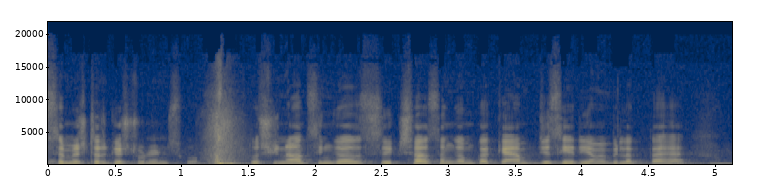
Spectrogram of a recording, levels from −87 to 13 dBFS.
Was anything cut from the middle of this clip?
yes; 1 cut; at 1.3 s

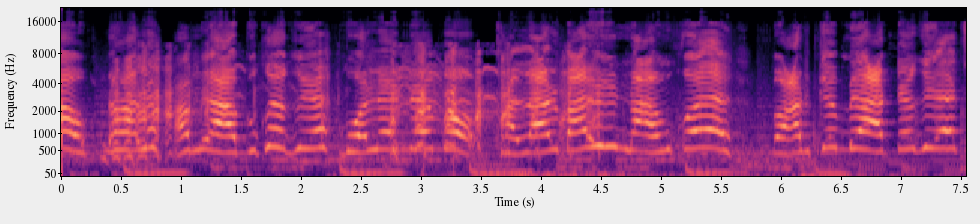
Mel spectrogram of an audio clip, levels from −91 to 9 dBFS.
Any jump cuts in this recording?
no; 0 cuts

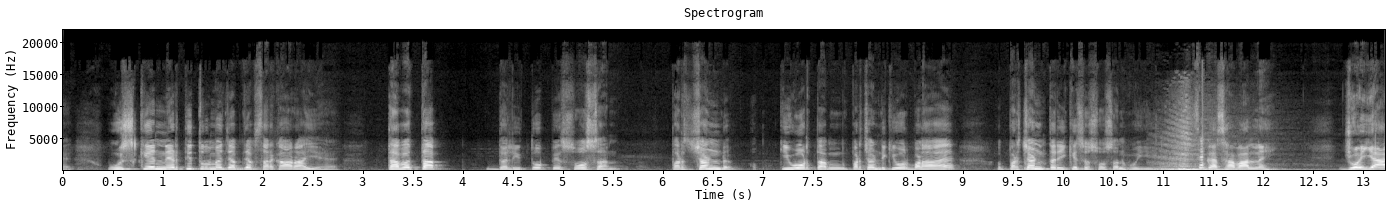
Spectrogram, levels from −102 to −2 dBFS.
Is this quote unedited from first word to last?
no; 1 cut; at 11.4 s

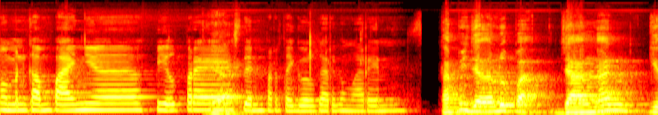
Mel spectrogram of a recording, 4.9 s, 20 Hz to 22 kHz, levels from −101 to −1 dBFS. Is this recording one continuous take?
no; 1 cut; at 3.1 s

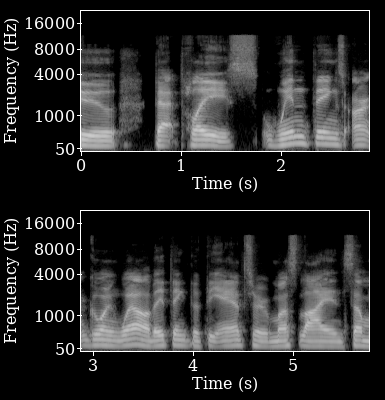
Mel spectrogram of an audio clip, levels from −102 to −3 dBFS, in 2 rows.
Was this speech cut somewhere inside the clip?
yes; 1 cut; at 1.8 s

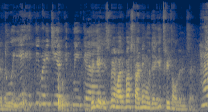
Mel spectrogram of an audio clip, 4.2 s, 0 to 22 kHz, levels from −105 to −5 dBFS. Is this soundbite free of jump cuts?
yes; 0 cuts

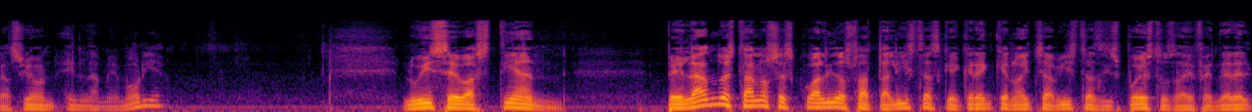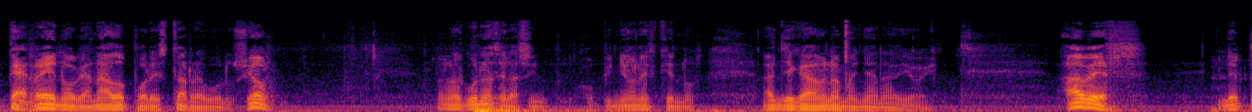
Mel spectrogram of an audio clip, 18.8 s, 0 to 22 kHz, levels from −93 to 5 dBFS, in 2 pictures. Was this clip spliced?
yes; 1 cut; at 16.6 s

